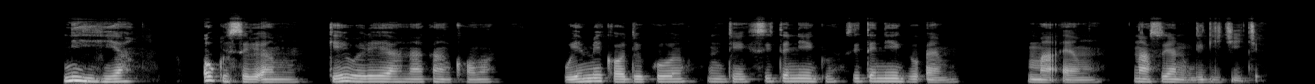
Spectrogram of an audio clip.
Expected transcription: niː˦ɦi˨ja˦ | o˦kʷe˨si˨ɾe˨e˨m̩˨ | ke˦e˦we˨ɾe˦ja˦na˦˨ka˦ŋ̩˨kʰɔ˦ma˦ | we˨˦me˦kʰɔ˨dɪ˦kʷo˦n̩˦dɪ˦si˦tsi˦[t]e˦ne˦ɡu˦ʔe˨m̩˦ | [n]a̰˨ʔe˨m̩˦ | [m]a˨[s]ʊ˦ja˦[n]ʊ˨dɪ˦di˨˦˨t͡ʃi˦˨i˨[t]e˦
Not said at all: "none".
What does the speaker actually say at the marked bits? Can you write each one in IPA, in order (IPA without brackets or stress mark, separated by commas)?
t, m, n, s, n, t͡ʃ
